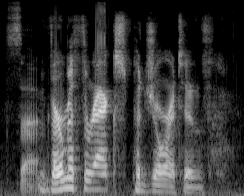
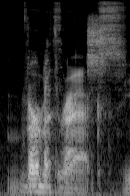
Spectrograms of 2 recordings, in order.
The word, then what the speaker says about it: Vermithrax Pejorative: Vermithrax pejorative. Vermithrax.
